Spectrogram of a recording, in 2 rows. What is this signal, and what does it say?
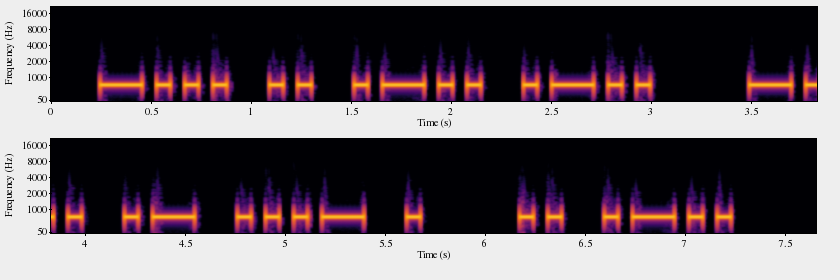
Morse code, heard as a keyed tone, about 17 wpm, 700 Hz. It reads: BILL DAVE IL
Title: K1USN SST QSO Practice - 17wpm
